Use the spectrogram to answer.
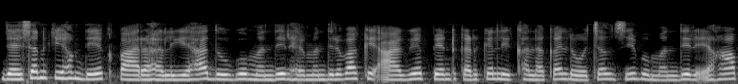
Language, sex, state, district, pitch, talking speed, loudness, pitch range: Hindi, female, Bihar, Katihar, 240 Hz, 205 wpm, -16 LUFS, 220-250 Hz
